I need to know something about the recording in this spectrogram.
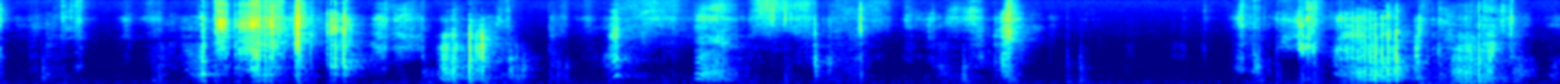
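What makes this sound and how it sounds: Fingertips grip and flip the thick coated pages of a glossy-paper cookbook lying open on a stack. Bursts of bright, crisp rustling and crinkling alternate with softer flapping and short quiet gaps. Each sound stops dead with no ring.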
